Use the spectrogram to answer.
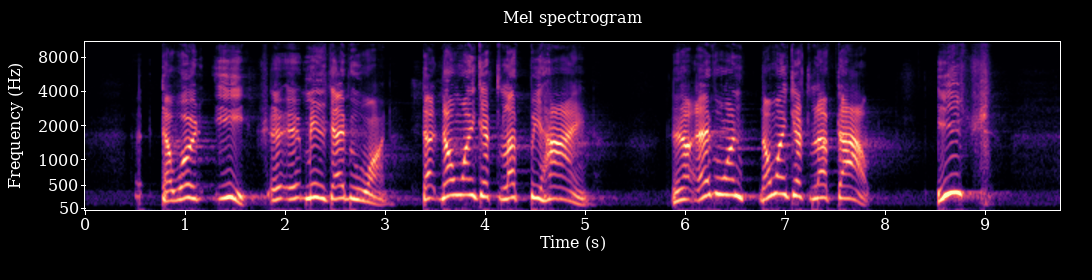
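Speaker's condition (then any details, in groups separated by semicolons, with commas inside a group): Deafness; deaf during school years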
